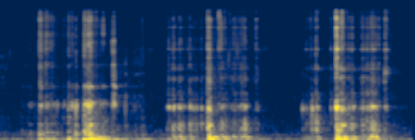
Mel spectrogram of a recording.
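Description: A gloved hand uses a thin pointed metal pick to scrape rust off the blade and handle of a corroded, rust-covered antique brass-alloy dagger, solid and about hand length, lying on a wooden slice. Three bursts of repeated scratching and scraping are heard, with a steady mid tone and sharp, bright clicks on top. Each burst ends in a sudden louder scrape.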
